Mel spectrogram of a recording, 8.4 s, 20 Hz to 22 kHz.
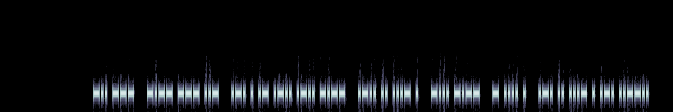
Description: Morse code, heard as a keyed tone, about 52 wpm, 700 Hz. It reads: DO YOU REALLY LIVE BY THE RIVER?
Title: Sentences from Top 1000 Words - Review Part 1 - 50wpm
